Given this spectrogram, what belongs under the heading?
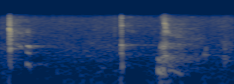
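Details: Person talking, then coughing, during casual conversation.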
